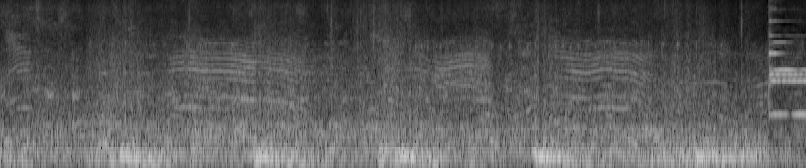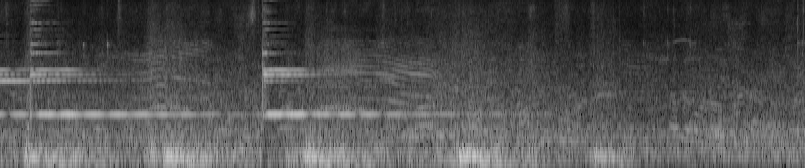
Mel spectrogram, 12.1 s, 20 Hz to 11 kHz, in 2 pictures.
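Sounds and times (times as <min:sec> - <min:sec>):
crowd murmuring: 0:00.0 - 0:12.0
hand bell ringing: 0:05.8 - 0:10.0.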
